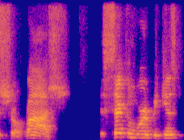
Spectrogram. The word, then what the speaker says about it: Sharash: That's the Shah sound. Head of the man is the Ra. First word is Sharash.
